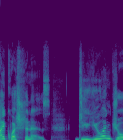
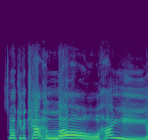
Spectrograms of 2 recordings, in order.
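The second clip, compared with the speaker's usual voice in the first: high, loud cooing at a cat; excited pet greeting; 10 semitones higher, 10 dB louder, much slower than usual. Real, not acted.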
